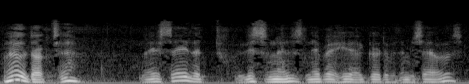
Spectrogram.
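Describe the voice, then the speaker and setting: An actor playing a touchy, suspicious middle-aged English husband in a 1940s radio drama, with a brusque, edgy British delivery. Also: male voice, mid-range voice, measured pace, mellow, close to an everyday voice. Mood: aggrieved, uneasy. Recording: muffled, noisy 1940s radio recording.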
